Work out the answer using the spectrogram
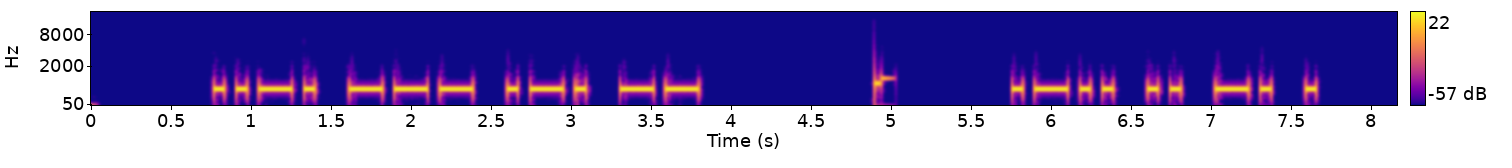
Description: Morse code, heard as a keyed tone, about 17 wpm, 700 Hz. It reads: FORM LINE
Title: Sentences from Top 1000 Words - Review Part 1 - New Word Drill - 17wpm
